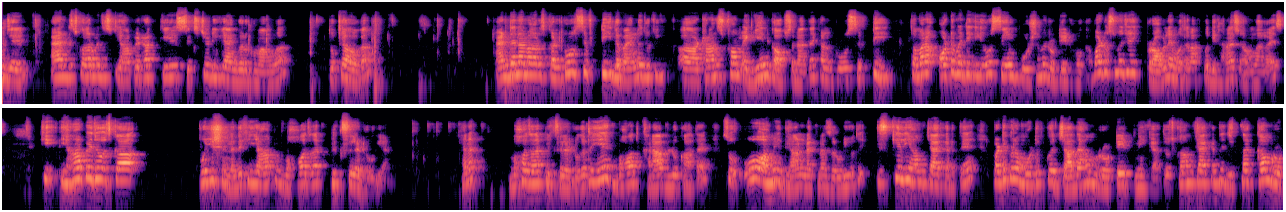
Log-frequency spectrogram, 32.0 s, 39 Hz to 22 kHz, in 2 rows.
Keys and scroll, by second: 3.0 6, 4.5 0, 5.1 Return, 10.7 ctrl+alt+shift+t, 12.3 ctrl+alt+shift+t, 15.4 space.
